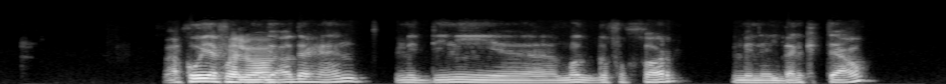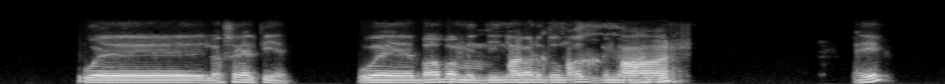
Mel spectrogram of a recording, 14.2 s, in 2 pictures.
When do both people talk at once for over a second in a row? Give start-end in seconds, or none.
10.9-12.1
